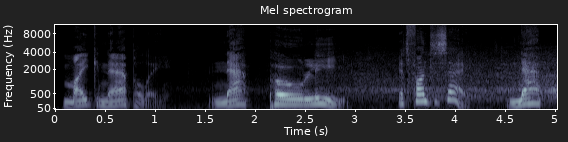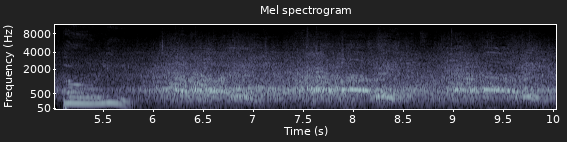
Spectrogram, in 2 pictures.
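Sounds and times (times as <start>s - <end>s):
speech: 0.1s - 6.4s
stadium crowd of baseball fans screaming and roaring: 2.4s - 10.0s.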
